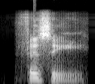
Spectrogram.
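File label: "fizzy", American English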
